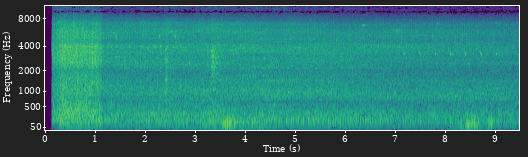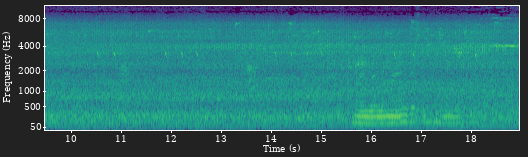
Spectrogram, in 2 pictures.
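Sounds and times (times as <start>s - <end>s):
steady traffic hum: 0.2s - 18.9s
vehicles passing: 0.2s - 18.9s.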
